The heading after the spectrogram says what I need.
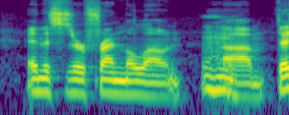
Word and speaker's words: Malone: and this is her friend Malone.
